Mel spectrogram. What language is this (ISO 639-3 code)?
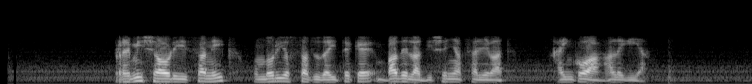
eus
